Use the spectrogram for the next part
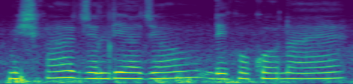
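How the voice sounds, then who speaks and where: A woman's voice: mid-range voice, little pitch movement, moderate pace, warm tone, slight background noise, lightly acted. Woman voicing a fond, fussing mother. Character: middle-aged mother, fond and flustered.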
